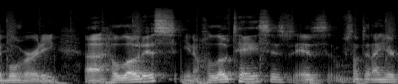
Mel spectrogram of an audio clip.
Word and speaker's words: Helotes: Helotes, Helotes is something I hear quite a bit.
